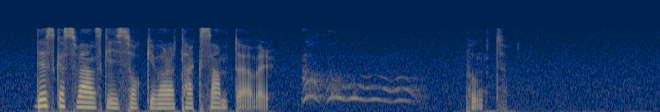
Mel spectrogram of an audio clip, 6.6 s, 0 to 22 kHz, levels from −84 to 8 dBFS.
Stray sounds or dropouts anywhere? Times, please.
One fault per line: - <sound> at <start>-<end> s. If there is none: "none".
- bark at 3.0-4.3 s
